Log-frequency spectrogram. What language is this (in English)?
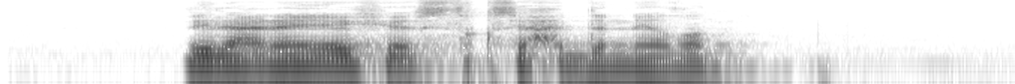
Kabyle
